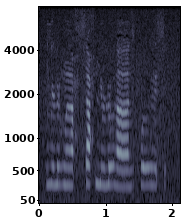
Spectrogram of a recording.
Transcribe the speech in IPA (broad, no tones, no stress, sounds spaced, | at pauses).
lʲ ʊ ɳ ɨ v ə̃ː ħ s a ħ n̪ y ɳ ʊ ɦ ãː z f ʊ ɦ ɨ s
